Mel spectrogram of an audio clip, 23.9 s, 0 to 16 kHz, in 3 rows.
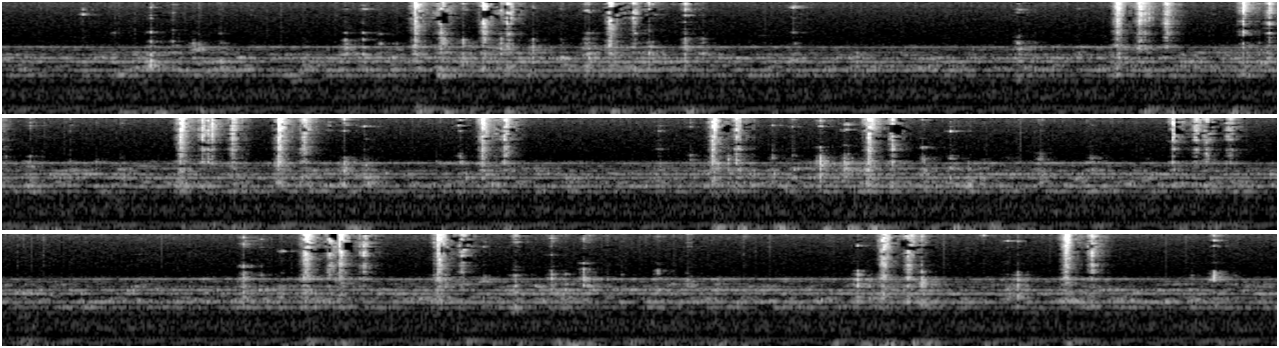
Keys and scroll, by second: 0.0-4.7 typing, 6.3-16.1 typing, 17.3-23.9 typing.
